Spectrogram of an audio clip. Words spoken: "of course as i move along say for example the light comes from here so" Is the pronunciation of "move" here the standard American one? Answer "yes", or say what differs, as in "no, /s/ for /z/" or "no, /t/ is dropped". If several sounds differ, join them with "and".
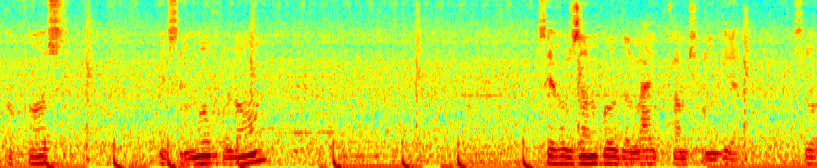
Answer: no, /f/ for /v/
